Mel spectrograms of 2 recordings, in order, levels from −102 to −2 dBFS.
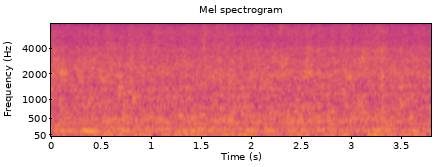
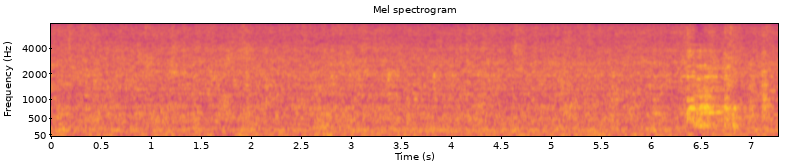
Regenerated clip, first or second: second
